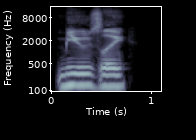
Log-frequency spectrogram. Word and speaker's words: Muesli: Some of the finer details with like Alec and Muesli, and that's how you pronounce it. I looked it up, Muesli.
